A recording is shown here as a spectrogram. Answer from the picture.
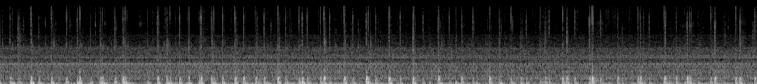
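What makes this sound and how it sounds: Fingertips tap quickly on the cover of a hardcover novel with a paper dust jacket and portrait cover, held in both hands close to the mic. A steady run of short, dull, low thuds with almost no ring plays over a faint constant hum.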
